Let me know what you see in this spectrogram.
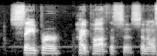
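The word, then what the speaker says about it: Sapir: want you to consider is called the wharf safer hypothesis and i'll spell that for for you w-h-o-r-f and then there's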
